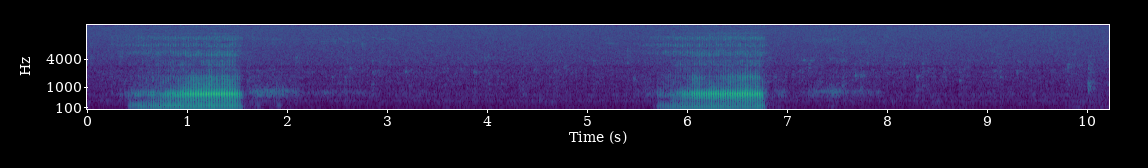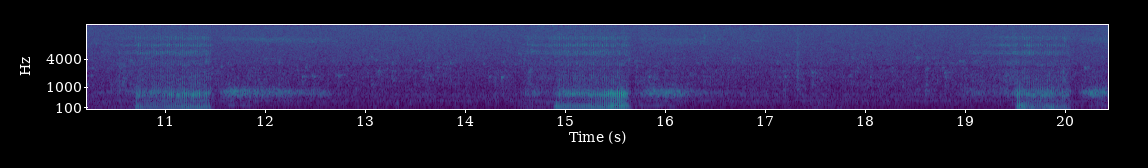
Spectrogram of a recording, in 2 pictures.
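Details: Dog asleep on sofa with eyes open, wiggling: loud rattling snores on each breath, about 15 a minute, fading to softer snorts between quiet pauses; dog snoring.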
